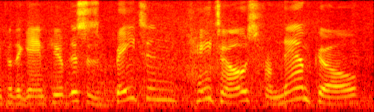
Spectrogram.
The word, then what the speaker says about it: Baten Kaitos: not Baten Kaitos, it's Baten Kaitos.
